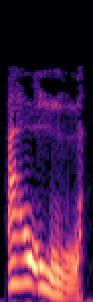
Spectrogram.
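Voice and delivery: sudden loud high ow; yelp of pain. A narrator's reading. Lockhart kicked in the shins, loud yelp.

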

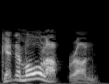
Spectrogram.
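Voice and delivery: hearty encouraging call; jolly, urging him on; cheerful. A narrator's reading. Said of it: "he said cheerfully".

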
